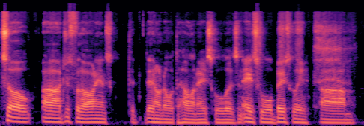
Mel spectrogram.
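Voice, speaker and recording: A man's voice: rumbling low, fairly even intonation, a little fast, dark tone. A man hosting a podcast interview, asking blunt, terse questions and swearing casually.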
